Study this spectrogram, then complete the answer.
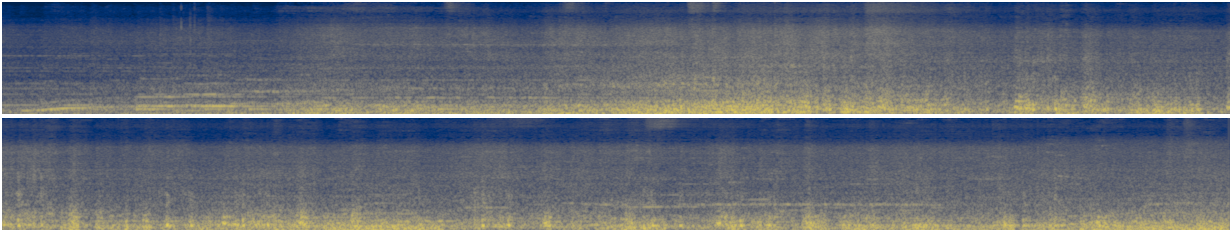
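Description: The Taksaka passenger train in Indonesia rumbles past nearby for a long stretch, wheels clattering rhythmically on the rails with occasional metallic squeals, loud and continuous.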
